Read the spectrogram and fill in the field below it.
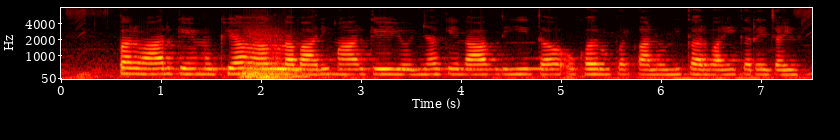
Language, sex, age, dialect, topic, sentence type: Chhattisgarhi, female, 18-24, Eastern, agriculture, statement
